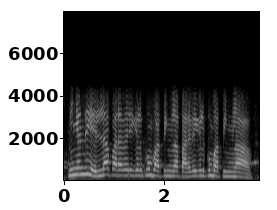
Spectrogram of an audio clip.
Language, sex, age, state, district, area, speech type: Tamil, female, 18-30, Tamil Nadu, Thoothukudi, urban, conversation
